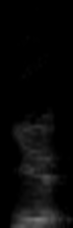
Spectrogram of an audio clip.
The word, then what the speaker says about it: ye: 鸭，鸭牙，牙虾，虾 Ye. Ye sounds like E and quickly, like the ye in yet.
